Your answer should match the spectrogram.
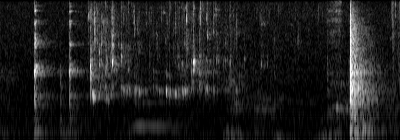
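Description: Pink drink poured from one glass tumbler into another, trickling and dripping, with light clinks of glass on glass. Near the end a glass is knocked down sharply onto the tray.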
